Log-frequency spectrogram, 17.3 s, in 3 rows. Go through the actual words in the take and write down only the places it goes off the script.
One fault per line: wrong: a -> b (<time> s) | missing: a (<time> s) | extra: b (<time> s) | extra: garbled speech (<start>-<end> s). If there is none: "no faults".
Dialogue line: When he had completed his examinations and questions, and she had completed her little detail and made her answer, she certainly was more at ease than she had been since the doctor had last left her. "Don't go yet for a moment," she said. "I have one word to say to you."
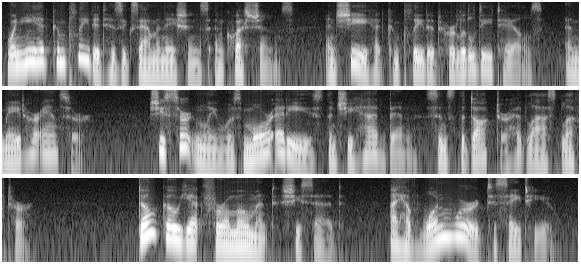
wrong: detail -> details (4.7 s)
